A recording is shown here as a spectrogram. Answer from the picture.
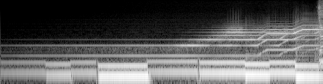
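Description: A rock band's song plays loudly with no talking: a steady bass line stepping between notes, while bright synth-like tones glide upward and build denser toward the end.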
